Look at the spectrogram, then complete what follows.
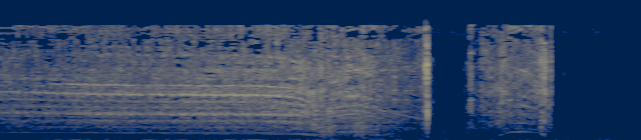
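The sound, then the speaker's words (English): A power drill, used to mount a solar panel on the roof of a house, whines at a steady pitch for over a second, then spins down, followed by a few sharp clicks and light rattling. No one speaks. “Drill in one hand, solar panel in the other.”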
